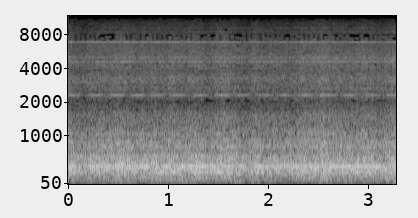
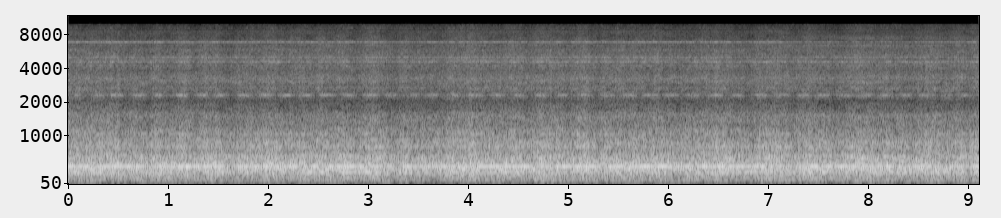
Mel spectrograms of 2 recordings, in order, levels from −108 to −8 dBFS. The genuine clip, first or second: first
